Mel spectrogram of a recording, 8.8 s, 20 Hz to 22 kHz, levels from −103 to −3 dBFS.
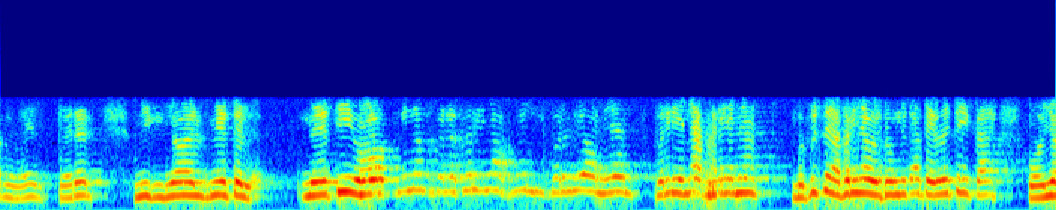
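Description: The whole speech clip carries AMR narrowband mobile codec damage, plainly audible: everything above 4 kHz is gone, and at what sounds like about 7.4 kbps the vocal-tract model is fed so few pulses per subframe that the voice comes out buzzy and synthetic, thin and boxed in.

From 3.00 to 3.21 s, and again from 5.66 to 6.29 s, AMR bit errors appear. Flipped bits in the weakly protected part of each frame slip past the checksum, so the excitation pulses land in the wrong positions and the fine gain and spectral values drift. Pitch and loudness hold roughly steady while the voice turns hoarse, scratchy and gargly. The second burst is longer and rougher, consistent with a bit error rate near 10 percent against roughly 5 percent in the first.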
